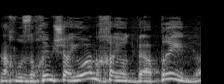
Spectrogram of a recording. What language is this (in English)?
Hebrew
